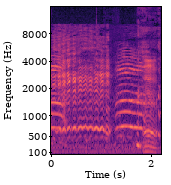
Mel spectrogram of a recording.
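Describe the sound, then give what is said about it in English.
Long, quavering goat bleats, loud and nasal with a shaky vibrato, running almost continuously with only a brief pause between calls. “Is that a sexing goat or a cheesing goat?”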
